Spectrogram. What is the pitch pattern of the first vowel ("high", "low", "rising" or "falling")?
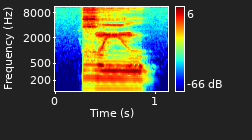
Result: low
